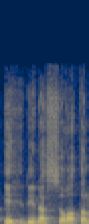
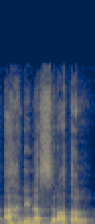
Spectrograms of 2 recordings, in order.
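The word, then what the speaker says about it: اهدنا: contoh Manya kita baca ihdinatal mustaqim kan begitu kita baca ahdiniratal mustaqim harusnya di kasrah kita fathah pula tuh harusnya ihdinat kita katakan ahdin itu kan beda artinya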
